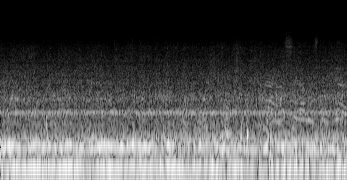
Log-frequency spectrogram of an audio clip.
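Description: Javelin boat engine running on a lake, a loud, steady motor drone with wind rushing across the microphone, continuous and close throughout.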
